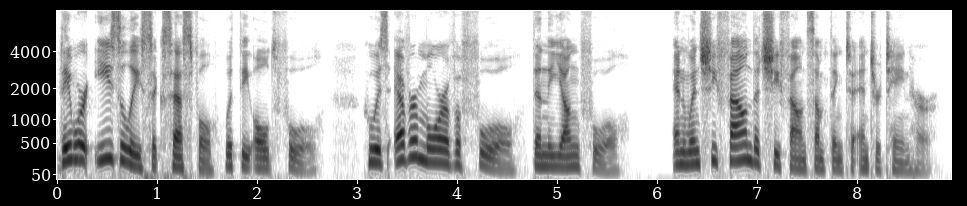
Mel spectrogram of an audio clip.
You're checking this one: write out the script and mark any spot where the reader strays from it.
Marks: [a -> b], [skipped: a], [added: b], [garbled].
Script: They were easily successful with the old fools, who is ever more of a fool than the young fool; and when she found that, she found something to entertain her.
They were easily successful with the old [fools, -> fool] who is ever more of a fool than the young fool; and when she found that, she found something to entertain her.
